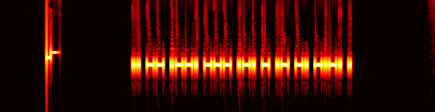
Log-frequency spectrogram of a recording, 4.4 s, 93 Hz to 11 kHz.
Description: Morse code, heard as a keyed tone, about 51 wpm, 700 Hz. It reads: IMPORTANCE
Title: Sentences from Top 1200 Words - New Word Drill - 50wpm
